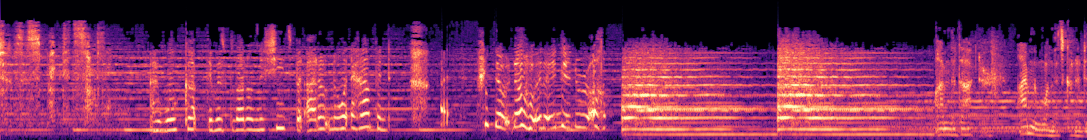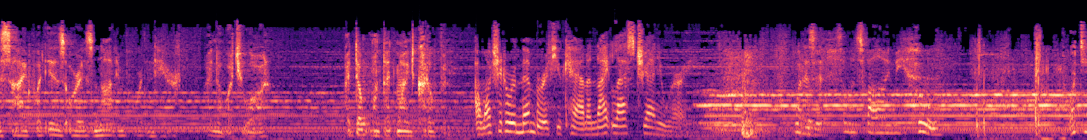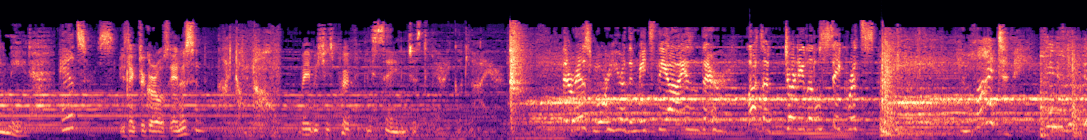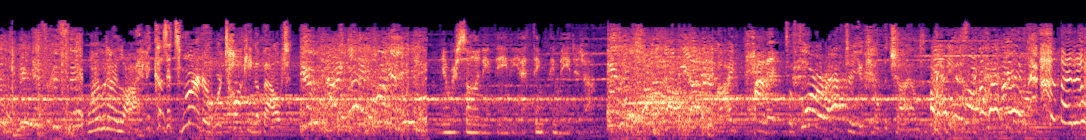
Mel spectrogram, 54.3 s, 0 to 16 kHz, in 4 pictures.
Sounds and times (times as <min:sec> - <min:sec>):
Music: 0:00.0 - 0:54.3.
